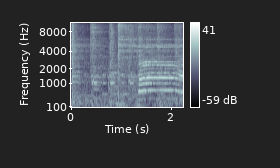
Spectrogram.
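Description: Live band music: acoustic guitar and drum kit playing a song between sung lines. About halfway through, a long, steady high melodic note comes in and is held.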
